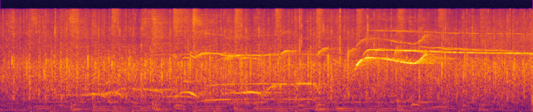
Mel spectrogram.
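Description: Studio audience applauding steadily over upbeat music with a regular beat.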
